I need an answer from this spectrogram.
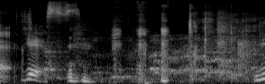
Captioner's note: snickering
